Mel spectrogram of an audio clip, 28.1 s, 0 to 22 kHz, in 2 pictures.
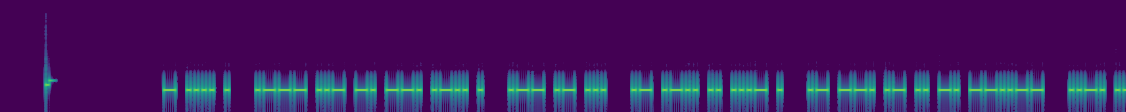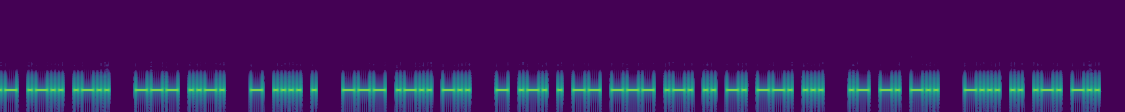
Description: Morse code, heard as a keyed tone, about 25 wpm, 700 Hz. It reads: THE JUNGLE WAS ALIVE AGAIN, FULL OF THE OLD TREMORINGS AND BIRD
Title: A Sound Of Thunder 25wpm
